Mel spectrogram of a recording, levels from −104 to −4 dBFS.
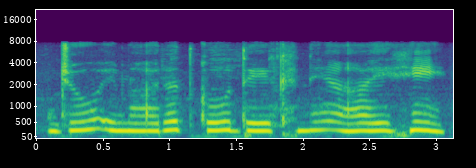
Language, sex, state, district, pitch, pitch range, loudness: Hindi, female, Madhya Pradesh, Bhopal, 240 Hz, 235-255 Hz, -14 LUFS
